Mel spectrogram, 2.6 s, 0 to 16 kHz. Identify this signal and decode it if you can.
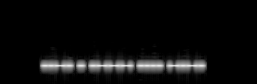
Morse code, heard as a keyed tone, about 38 wpm, 690 Hz. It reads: FEJHC
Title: Code Groups - 5 Letters - 40wpm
